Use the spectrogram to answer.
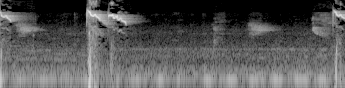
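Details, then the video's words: Sparse song from a Buxton's white-eye in 'ngalas' style: isolated high, thin descending whistles and a couple of softer lower chirps with long pauses, over a low droning hum. "Burung Pleci Buxtoni Gacor Ngalas Buka Paruh"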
